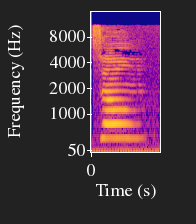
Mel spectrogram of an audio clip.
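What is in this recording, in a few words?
"seng", Chinese pinyin, first tone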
